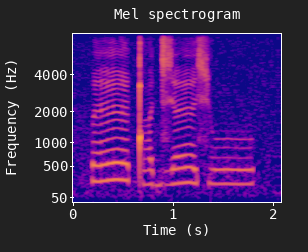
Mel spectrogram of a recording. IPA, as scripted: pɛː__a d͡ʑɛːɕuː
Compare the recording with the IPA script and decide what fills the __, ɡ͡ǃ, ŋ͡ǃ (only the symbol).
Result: ɡ͡ǃ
